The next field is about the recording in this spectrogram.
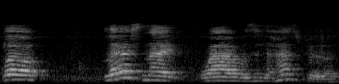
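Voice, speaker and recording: An actor playing a hapless, excitable man in a 1940s style radio comedy. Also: high-pitched, normal speed, recorded from a distance. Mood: sheepish. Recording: dull, echoey, very noisy crowd behind.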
